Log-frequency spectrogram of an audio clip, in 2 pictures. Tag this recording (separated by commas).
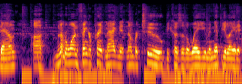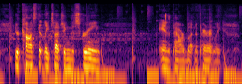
Speech, Music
